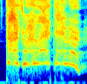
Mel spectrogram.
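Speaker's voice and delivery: high, squeezed mock scream, held back in volume; imitated scream. Retelling the lightsaber owner's reaction, strained mock scream. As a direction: mimic a scream without full voice. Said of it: "He's screaming so loud".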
